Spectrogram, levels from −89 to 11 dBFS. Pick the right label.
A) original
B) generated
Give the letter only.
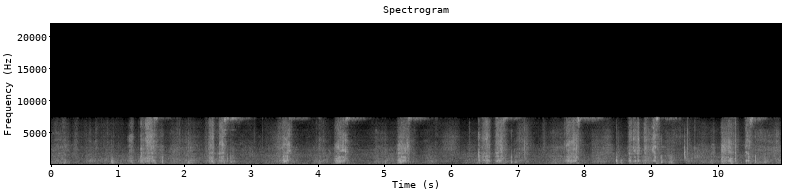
B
